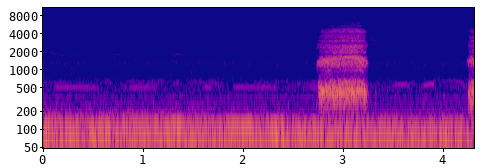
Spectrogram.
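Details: Nest-box barn owls in Israel: a rain-soaked male enters to join the incubating female. After quiet low hum and faint tones, one raspy hissing screech of about half a second, then another beginning at the end.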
